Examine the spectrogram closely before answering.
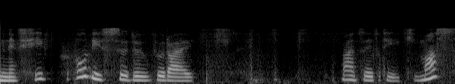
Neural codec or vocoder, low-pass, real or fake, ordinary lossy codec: codec, 16 kHz in and 24 kHz out, 0.6 kbps, FocalCodec, streaming, 2048 codes; 5.4 kHz; fake; none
